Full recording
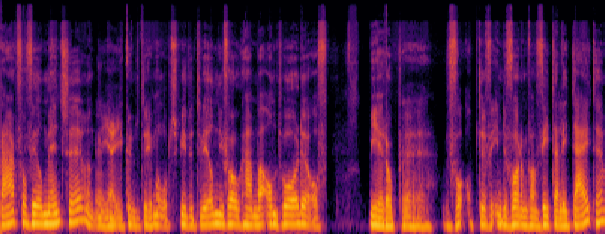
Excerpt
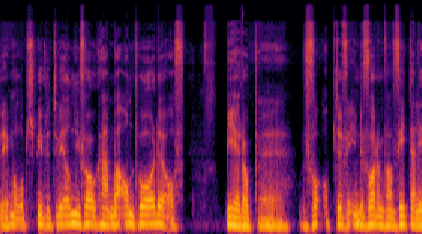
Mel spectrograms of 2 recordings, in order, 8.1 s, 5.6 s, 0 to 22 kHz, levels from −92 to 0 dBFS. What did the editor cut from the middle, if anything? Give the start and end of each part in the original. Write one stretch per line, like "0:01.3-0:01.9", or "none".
none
